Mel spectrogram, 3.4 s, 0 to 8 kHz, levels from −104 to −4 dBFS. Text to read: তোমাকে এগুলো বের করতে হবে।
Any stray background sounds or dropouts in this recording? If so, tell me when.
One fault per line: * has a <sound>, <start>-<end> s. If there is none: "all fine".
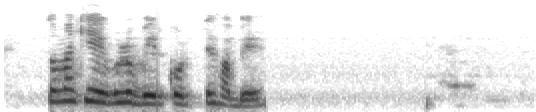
all fine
